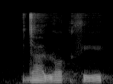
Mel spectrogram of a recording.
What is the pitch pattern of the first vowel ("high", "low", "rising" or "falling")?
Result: falling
